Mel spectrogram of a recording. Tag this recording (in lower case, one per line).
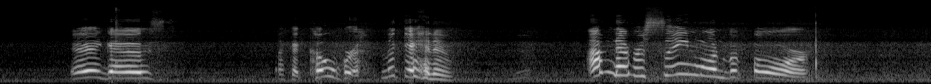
outside, rural or natural
speech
